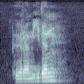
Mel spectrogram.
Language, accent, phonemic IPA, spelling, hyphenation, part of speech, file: German, Austria, /ˌpyʁaˈmiːdən/, Pyramiden, Py‧ra‧mi‧den, noun, De-at-Pyramiden.ogg
- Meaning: plural of Pyramide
